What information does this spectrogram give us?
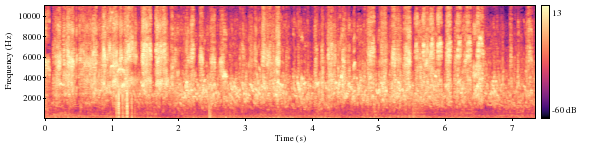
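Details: Two male budgerigars, Australian budgies, warbling: a loud burst of bright, high chirps in the first two seconds, then a dense chatter of tweets and clicks that continues steadily.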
